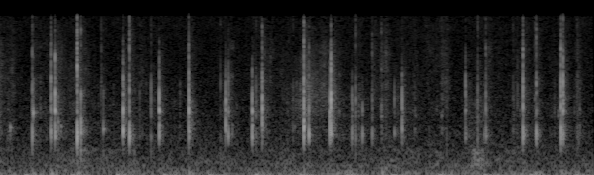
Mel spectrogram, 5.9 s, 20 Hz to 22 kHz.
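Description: A hollow, handheld-size white-and-black plastic PS5-style gamepad is held in both hands while fingertips and nails press and tap its buttons and sticks. About twenty quick, bright, clicky taps follow in an irregular, typing-like rhythm, each stopping almost instantly over a faint low background.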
